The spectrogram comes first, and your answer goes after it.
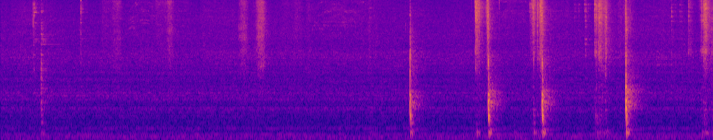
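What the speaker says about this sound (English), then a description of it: "we're gonna start with dicing up a red onion" A knife dices a red onion on a cutting board, starting with faint light taps and then several sharp, distinct chops spaced about a second apart, close and clear with no talk.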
